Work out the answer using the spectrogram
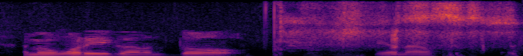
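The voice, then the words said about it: Bad put-on Italian accent. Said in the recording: “my terrible Italian accent”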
